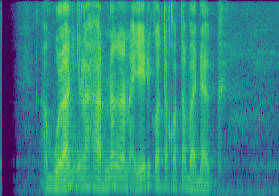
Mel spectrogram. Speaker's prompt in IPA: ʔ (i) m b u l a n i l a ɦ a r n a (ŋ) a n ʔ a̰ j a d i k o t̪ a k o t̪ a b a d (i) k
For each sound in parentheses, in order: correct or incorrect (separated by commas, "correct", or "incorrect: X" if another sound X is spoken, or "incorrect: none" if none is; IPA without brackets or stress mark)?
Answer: incorrect: a, correct, incorrect: a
